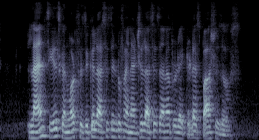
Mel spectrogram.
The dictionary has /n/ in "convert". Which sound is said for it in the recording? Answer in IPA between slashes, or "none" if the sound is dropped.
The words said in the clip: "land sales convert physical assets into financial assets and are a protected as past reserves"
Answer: /n/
